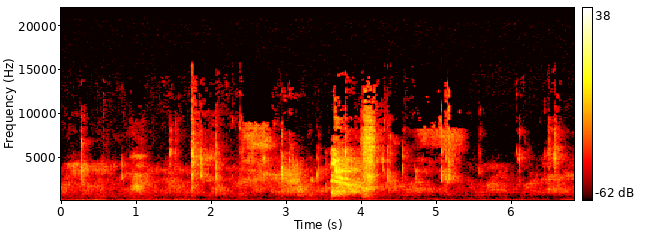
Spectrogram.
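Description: A child chewing and smacking on a mouthful of grilled fish: scattered wet clicks and small mouth noises. About three and a half seconds in comes a louder burst of noise lasting about half a second.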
